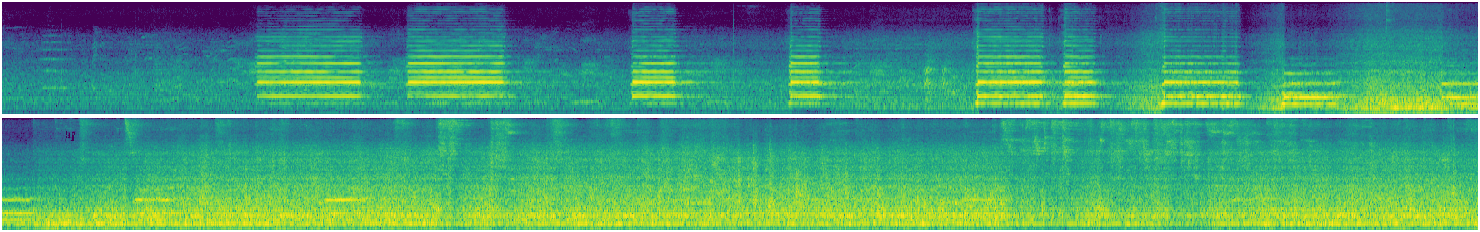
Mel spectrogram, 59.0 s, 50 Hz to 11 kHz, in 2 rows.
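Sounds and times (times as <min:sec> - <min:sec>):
locomotive horn blasts: 0:00.8 - 0:01.4, 0:05.1 - 0:07.4, 0:08.1 - 0:10.3, 0:12.6 - 0:14.1, 0:15.7 - 0:17.1, 0:19.4 - 0:22.4, 0:23.1 - 0:25.0, 0:25.6 - 0:27.0, 0:28.8 - 0:30.3, 0:32.0 - 0:33.3, 0:35.9 - 0:37.0, 0:48.8 - 0:49.6
locomotive engines droning: 0:16.6 - 0:59.0
train wheels clacking and squealing: 0:30.2 - 0:35.9, 0:36.9 - 0:47.9, 0:48.6 - 0:59.0.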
